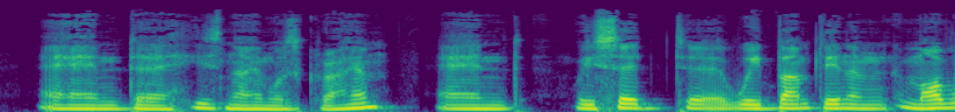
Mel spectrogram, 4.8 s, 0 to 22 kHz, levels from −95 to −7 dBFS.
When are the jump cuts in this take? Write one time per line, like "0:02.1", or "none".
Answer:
0:02.1

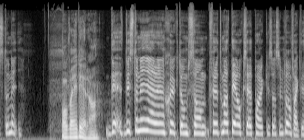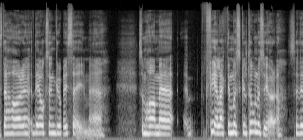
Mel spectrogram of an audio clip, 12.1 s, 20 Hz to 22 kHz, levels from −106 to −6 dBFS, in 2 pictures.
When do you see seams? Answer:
0:07.3

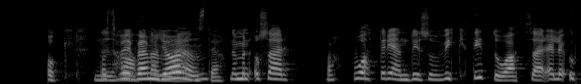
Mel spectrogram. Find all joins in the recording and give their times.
0:02.3
0:03.5

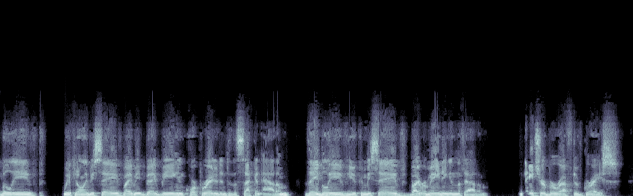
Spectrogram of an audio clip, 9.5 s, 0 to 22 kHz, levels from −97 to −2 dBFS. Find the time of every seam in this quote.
0:04.4
0:06.9

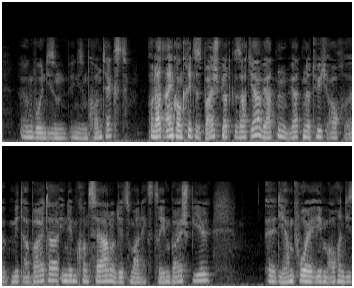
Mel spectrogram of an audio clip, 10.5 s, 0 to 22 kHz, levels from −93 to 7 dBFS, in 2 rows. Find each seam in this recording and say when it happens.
0:03.3

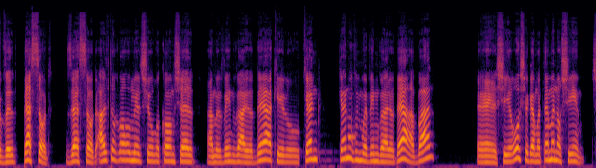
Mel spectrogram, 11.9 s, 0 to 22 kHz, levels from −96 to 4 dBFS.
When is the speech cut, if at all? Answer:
none

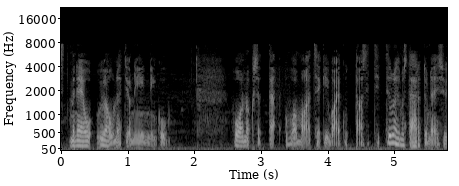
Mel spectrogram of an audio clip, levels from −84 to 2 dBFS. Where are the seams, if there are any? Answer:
none

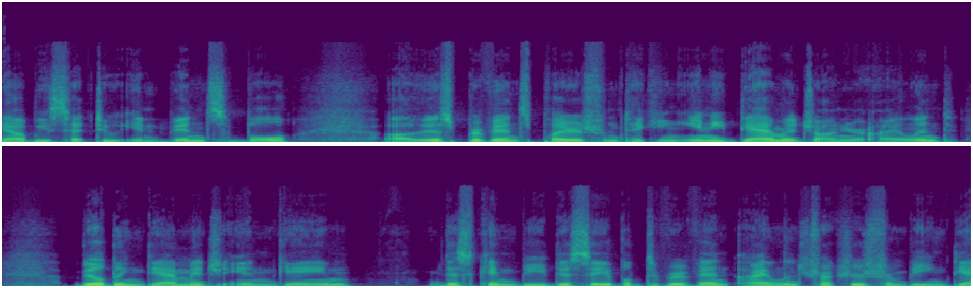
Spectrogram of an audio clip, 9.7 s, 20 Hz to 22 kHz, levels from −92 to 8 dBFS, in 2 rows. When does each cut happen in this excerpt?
none

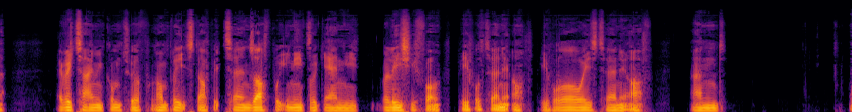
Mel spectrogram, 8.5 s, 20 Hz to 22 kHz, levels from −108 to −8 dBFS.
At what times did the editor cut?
0:03.1
0:04.5
0:05.3
0:06.7

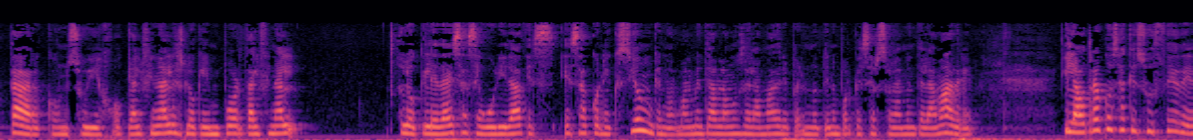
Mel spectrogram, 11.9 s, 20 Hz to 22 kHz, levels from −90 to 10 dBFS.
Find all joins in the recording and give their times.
0:05.2
0:06.5

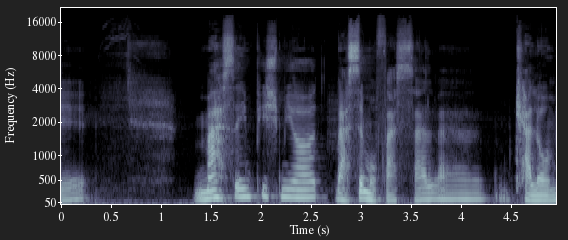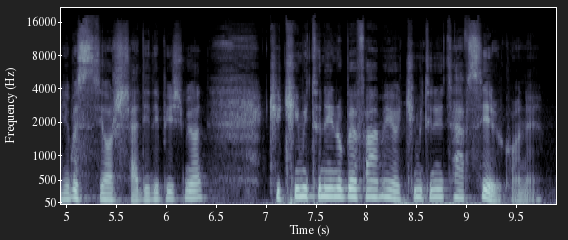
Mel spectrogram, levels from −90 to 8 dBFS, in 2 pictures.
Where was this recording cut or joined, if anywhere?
0:02.7
0:05.0

